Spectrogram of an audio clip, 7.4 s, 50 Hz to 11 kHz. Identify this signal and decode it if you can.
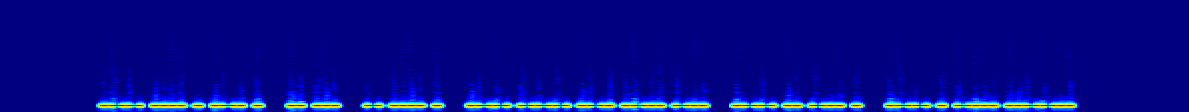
Morse code, heard as a keyed tone, about 46 wpm, 700 Hz. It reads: WHERE IS THE WORLD WIDE WEB?
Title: Sentences from Top 1000 Words - Review Part 4 - 45wpm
